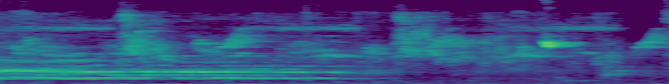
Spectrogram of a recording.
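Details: Javan myna talking and coughing: steady harmonic whistled tones, one low and one higher held together for about a second and a half, then fading into soft scattered high notes over a rough low background hiss.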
